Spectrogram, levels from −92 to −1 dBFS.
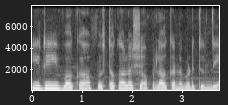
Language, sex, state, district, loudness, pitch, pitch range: Telugu, female, Andhra Pradesh, Anantapur, -14 LUFS, 245 Hz, 235-265 Hz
